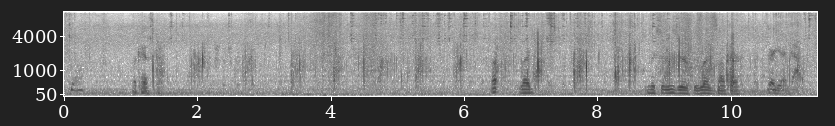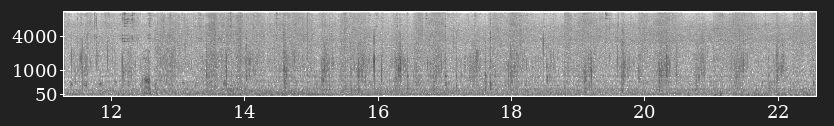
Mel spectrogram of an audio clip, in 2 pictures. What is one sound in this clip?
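Footsteps crunch on a gravel path.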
